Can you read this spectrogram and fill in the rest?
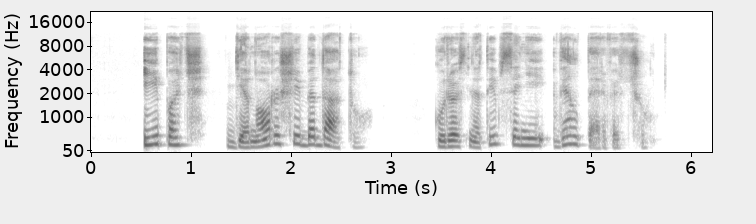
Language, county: Lithuanian, Klaipėda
